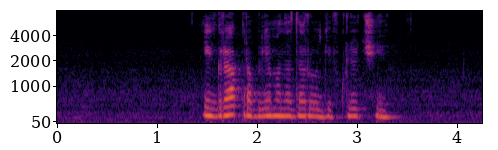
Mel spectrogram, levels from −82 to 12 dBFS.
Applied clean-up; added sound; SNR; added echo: none; none; none; none.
